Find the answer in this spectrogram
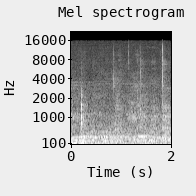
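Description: Low steady room hum with a few soft, irregularly spaced clicks.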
